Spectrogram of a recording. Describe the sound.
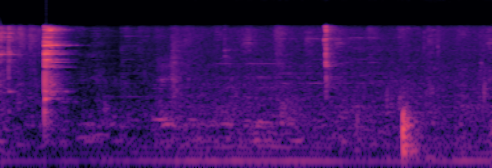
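Glasses clink together in a toast: one bright, sharp chime near the start, then two softer clinks later, with a low steady hum and quiet voices in the background.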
